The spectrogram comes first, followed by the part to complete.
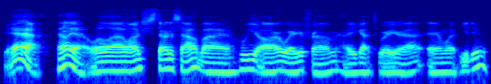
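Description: Laid-back podcast host guy, lowish voice, loose and halting. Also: vocal fry. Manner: relaxed, loose, halting with fillers. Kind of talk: casual interview talk.

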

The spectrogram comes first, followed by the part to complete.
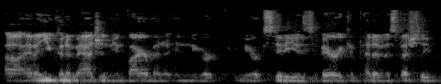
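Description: A man's voice: sits low, monotone, very fast, sharp tone, a little hiss or hum, rough recording. A man from Oklahoma interviewing a guest, casual and affirming, with plenty of fillers. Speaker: interviewer, host.

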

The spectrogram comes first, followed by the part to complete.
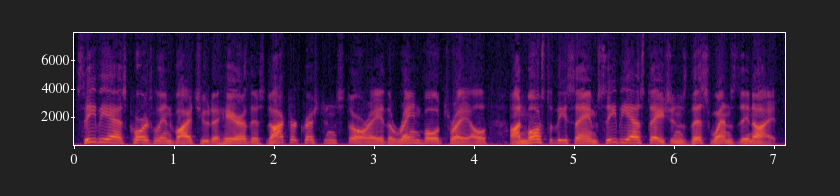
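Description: Male American vintage network announcer, bright, polished scripted delivery, very dry sound. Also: on the high side, big pitch swings, a little fast, hardly any pauses, dry recording, poor audio. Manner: polished, formal. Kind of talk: 1940s-50s radio announcing, scripted.

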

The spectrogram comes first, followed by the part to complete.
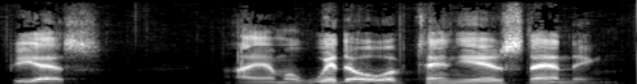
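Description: An actor playing a shy, flustered middle-aged English gentleman posing as a valet, with a hesitant, stammering classic radio drama delivery. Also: mid-range voice, expressive, slow, clear, resonant tone. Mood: awkward, sheepish. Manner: hesitant, stammering, indignant when challenged.

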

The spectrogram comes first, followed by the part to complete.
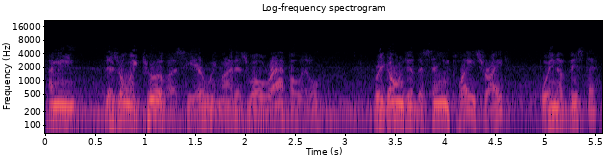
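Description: A man's voice: expressive, brisk, lightly acted. A man playing a brash, friendly young race car driver with breezy, slangy talk in a classic radio drama. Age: young adult. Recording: noisy muffled old radio recording. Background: bus engine rumble.

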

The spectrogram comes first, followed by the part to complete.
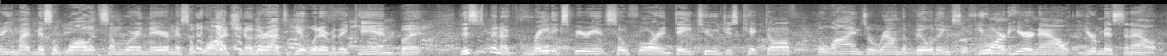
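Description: Higher-voiced enthusiastic man hosting amid a crowd. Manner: enthusiastic, chatty. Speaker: podcast host and interviewer. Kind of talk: casual live interview. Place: convention booth. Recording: busy convention crowd behind voice. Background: crowd chatter.

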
